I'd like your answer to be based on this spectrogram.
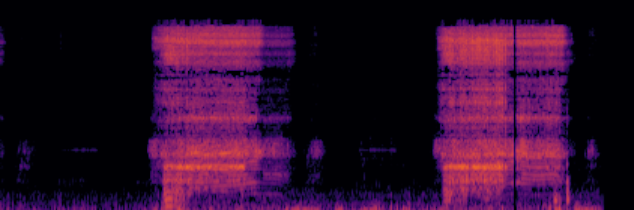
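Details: Person snoring while asleep in a car: two long, rattling inhaled snores several seconds apart, with quiet breathing between them; ordinary snoring.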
